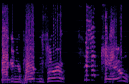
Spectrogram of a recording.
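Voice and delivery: put-on posh upper-class toff voice. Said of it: "Are you doing your Terry Thomas impersonation?".

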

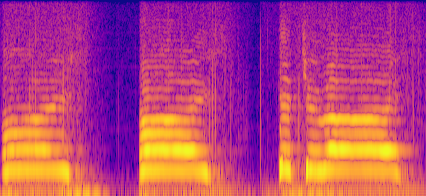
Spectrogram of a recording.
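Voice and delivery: acted full-voice vendor's cry, very high and very slow. Storyteller voicing an ice wagon driver calling out on the street; yelling at the top of his voice. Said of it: "He's yelling".

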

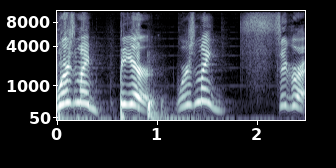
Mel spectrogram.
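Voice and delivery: put-on mad voice. Mocking how a friend acts over a missing beer: imitating Sam, mock mad. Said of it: "That's how Sam talks".

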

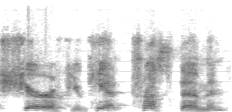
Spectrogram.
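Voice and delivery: ordinary talk

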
